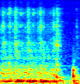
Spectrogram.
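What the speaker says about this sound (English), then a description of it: "Let's end with a couple of back stitches." A sewing machine runs a short burst of back stitches along an apron strap, a steady close whirring that pauses briefly and ends with a small clunk near the finish.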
